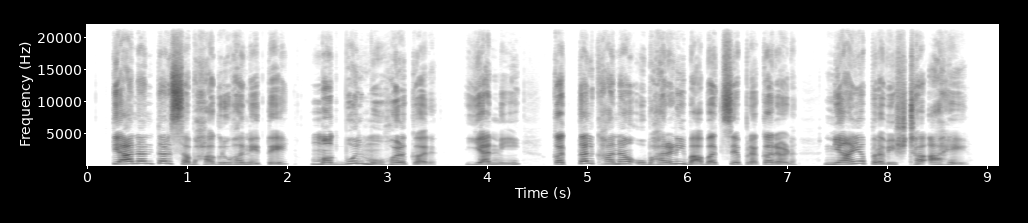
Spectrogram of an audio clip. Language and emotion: Marathi, neutral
